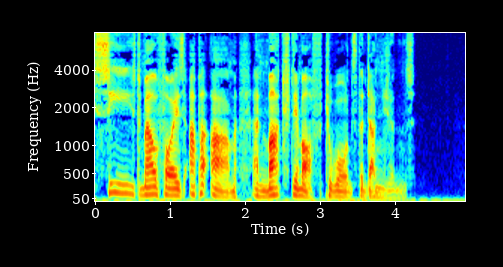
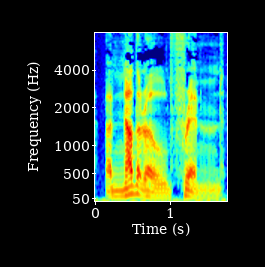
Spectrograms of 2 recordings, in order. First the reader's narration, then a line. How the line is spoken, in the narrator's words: growled Moody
